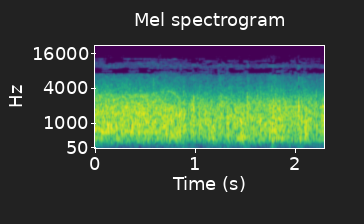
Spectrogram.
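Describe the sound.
Loud, dense applause welcoming Arnold Schwarzenegger and a second guest at a Hummer key-handover ceremony. The clapping is a continuous, even roar throughout.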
